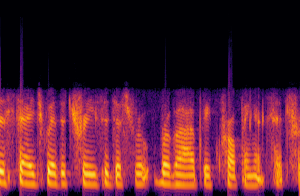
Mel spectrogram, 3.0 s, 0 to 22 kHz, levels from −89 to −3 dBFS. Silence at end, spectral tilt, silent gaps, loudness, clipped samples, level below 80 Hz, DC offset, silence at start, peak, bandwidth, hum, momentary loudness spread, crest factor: 0 s; -9 dB/octave; none; -18 LUFS; under 0.1%; -70 dBFS; under 0.1%; 0 s; -2 dBFS; 4.2 kHz; none; 5 LU; 16 dB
